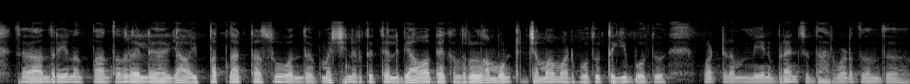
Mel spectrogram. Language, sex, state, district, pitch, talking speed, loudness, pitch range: Kannada, male, Karnataka, Dharwad, 105 Hz, 165 wpm, -19 LUFS, 100-110 Hz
